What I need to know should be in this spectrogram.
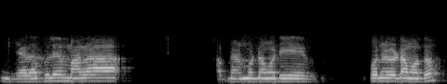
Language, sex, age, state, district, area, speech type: Bengali, male, 18-30, West Bengal, Murshidabad, urban, conversation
